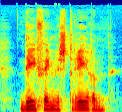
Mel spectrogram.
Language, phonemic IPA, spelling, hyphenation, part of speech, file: Dutch, /ˌdeː.feː.nɛsˈtreː.rə(n)/, defenestreren, de‧fe‧nes‧tre‧ren, verb, Nl-defenestreren.ogg
- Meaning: to defenestrate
